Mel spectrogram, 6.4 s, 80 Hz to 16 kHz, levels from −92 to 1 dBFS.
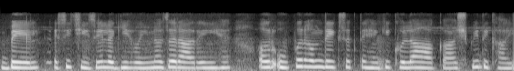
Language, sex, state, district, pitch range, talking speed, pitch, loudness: Hindi, female, Chhattisgarh, Raigarh, 265-295 Hz, 185 wpm, 275 Hz, -16 LUFS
